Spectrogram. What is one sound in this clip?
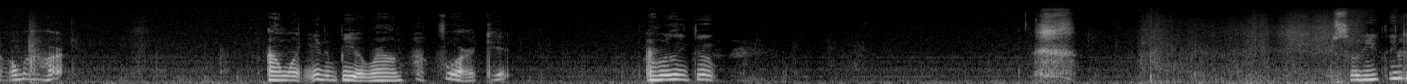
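A young woman speaks in a shaky, tearful voice close to a microphone.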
